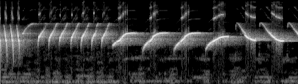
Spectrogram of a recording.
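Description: A canary opens with a fast, high rolling trill, then slows into loud rising whistled sweeps that turn into falling slurs, about one every half second.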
